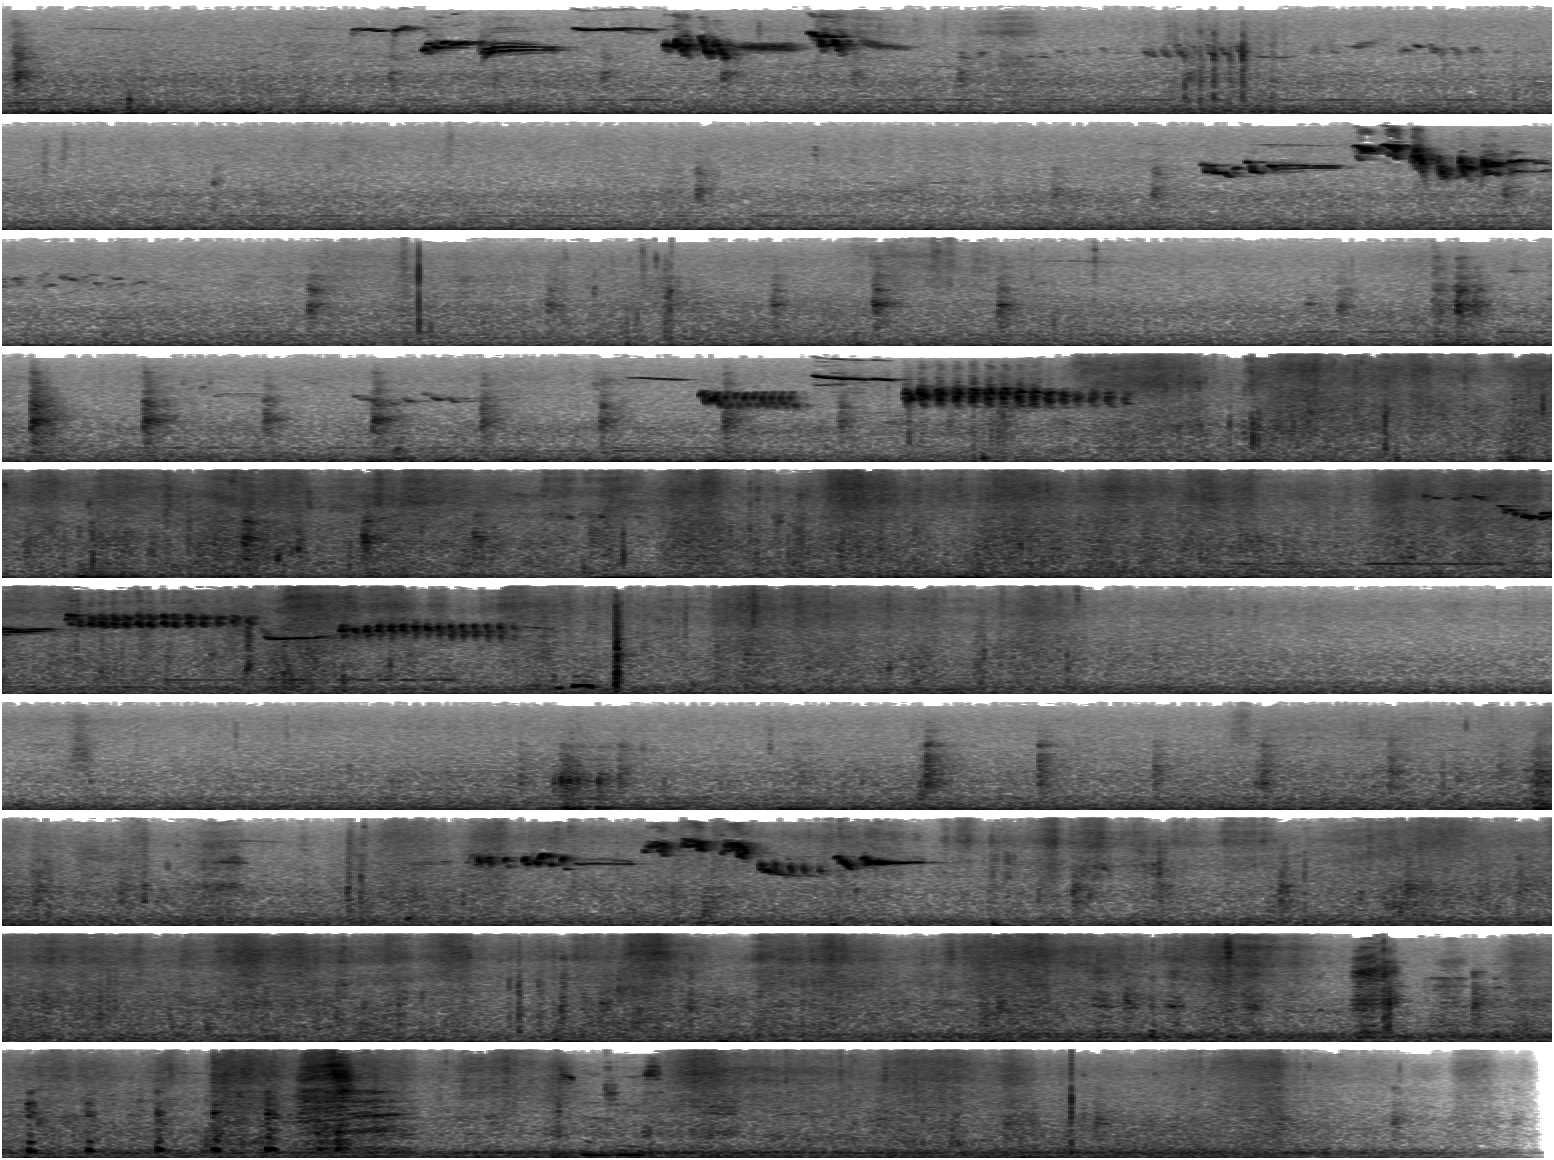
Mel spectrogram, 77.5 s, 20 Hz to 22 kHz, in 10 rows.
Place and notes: Clooncoul, Co. Clare, Ireland - binaural recording demonstration, Co. Clare, Ireland
demonstration binaural recording method
County Clare, Munster, Republic of Ireland, 17 May 2013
